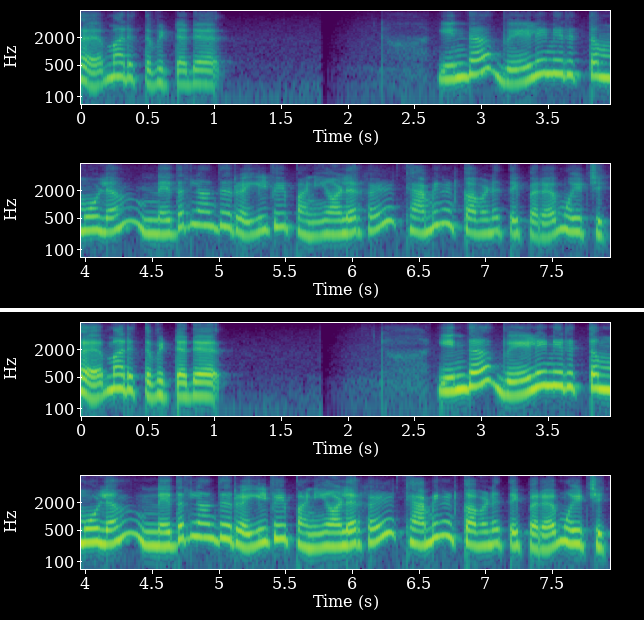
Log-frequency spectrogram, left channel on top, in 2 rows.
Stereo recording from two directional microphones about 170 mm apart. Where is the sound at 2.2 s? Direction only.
35° right (ahead or behind).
